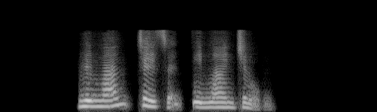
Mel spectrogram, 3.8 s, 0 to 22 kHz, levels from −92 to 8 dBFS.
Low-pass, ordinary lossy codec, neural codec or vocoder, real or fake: 7.2 kHz; MP3, 48 kbps; codec, 16 kHz, 0.5 kbps, FreqCodec, smaller model; fake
